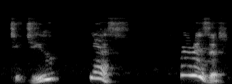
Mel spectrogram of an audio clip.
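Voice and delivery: put-on the boy in the book asks the mole; boy's voice. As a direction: read it as the curious little boy. The boy asks where the cake is.

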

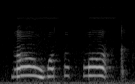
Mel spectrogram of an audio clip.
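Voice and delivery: high, loud, real exasperation; exasperated outburst. Real, not acted. Player losing to the boss, exasperated outburst. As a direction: cry out in disbelief and frustration.

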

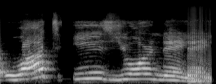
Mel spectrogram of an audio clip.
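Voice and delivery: very slow, word-by-word "what is your name"; overcareful textbook question; classroom English. Shown as a demonstration. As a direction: stretch each word of "what is your name" like a language drill. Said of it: "a gente fala assim".

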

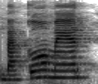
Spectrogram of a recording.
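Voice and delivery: ordinary delivery

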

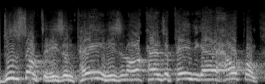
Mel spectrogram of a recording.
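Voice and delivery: high, loud, panicked begging; family begging the nurse to do something, panicked; panicked plea. Retold or imitated. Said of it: "we're starting to panic".

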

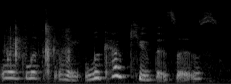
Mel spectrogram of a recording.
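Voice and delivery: ordinary delivery

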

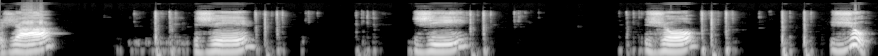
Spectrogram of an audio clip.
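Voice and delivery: "Ya, G, G, Yo, Yu" as zhah, zhe, zhee, zho, zhu; spaced syllables, each starting with zh; repeat-after-me drill. Shown as a demonstration. Teacher has learners repeat the J sound, drill voice. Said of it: "Repito conmigo".

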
